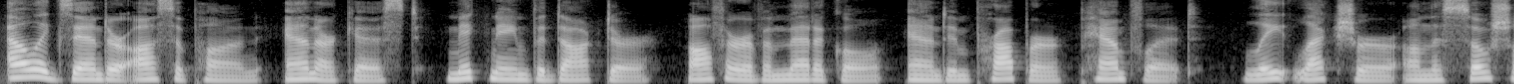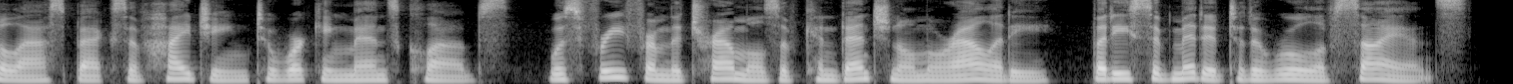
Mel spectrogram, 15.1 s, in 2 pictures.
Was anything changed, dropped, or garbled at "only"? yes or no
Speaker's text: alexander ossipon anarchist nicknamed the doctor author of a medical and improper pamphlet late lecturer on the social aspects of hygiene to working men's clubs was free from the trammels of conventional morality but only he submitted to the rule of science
yes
